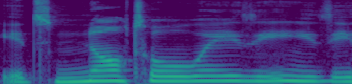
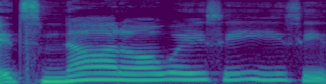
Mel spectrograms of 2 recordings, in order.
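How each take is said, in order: First: It is said with British vowel sounds. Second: It is said with American vowel sounds. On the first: "suddenly sounds so British" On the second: "that is still like an American sound"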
